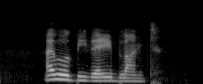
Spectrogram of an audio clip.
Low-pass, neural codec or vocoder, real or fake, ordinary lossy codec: none; codec, 16 kHz, 1.1 kbps, Voila-Tokenizer; fake; none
